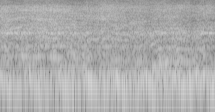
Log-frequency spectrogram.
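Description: Background music, playing continuously.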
